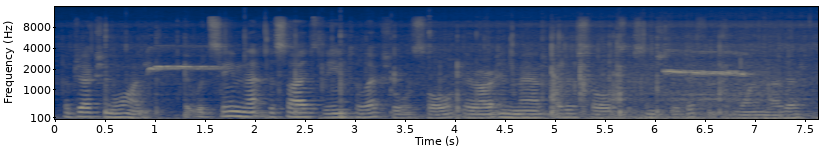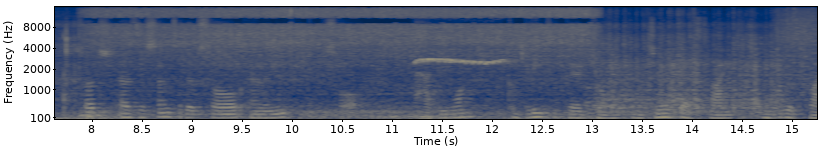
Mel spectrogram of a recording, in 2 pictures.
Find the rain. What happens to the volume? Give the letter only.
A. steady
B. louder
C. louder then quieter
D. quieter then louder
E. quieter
B.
